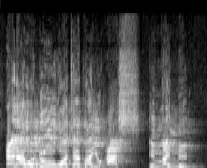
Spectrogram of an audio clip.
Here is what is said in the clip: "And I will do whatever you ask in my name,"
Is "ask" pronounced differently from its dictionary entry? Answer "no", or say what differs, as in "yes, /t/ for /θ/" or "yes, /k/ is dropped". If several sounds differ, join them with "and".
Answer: yes, /k/ is dropped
